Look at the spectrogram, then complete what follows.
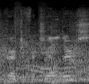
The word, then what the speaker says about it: Christopher Childers: This is Christopher Childers. Did I pronounce that right? It's perfect.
